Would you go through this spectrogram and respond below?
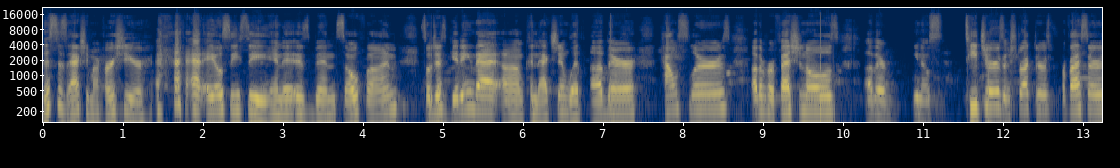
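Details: Adult woman speaking; normal voice.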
